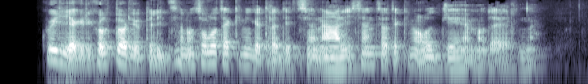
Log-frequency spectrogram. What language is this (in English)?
Italian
